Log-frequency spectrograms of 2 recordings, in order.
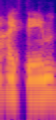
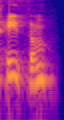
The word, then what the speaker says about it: Haytham: famous assassins i theme what is it a high theme don't you pronounce it longy hatham no it's hate them how's it spelled so we go along we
